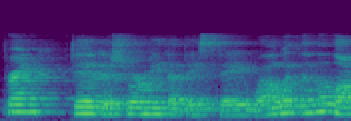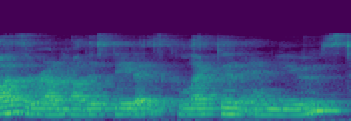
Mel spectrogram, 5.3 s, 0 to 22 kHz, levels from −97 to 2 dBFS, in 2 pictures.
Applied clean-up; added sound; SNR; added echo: none; none; none; reverberation time 0.7 s.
